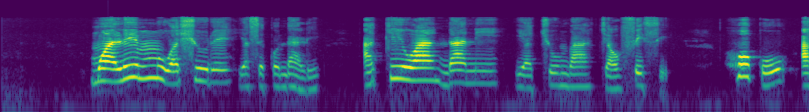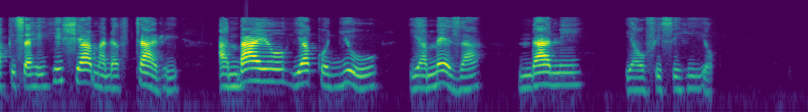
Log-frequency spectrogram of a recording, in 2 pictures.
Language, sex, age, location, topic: Swahili, female, 25-35, Dar es Salaam, education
